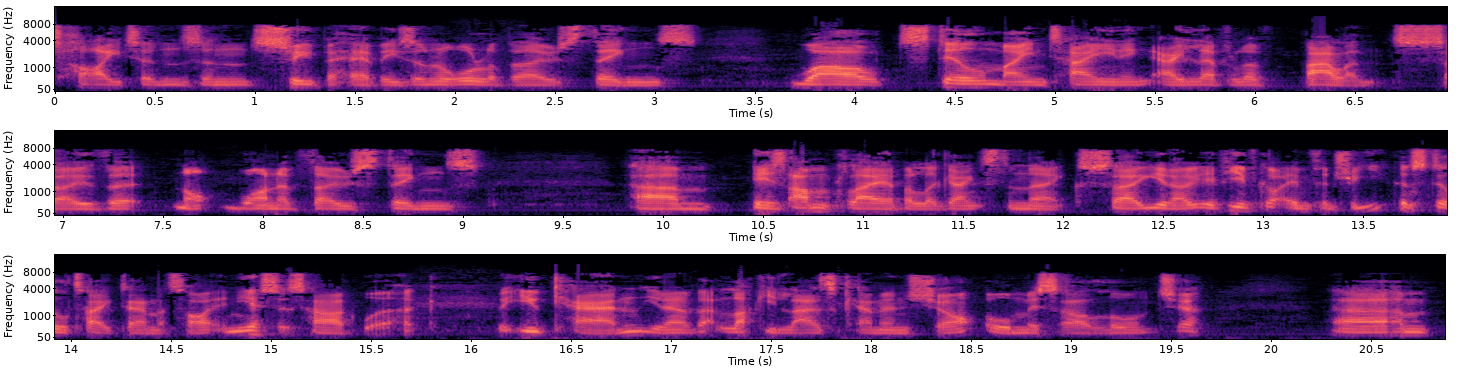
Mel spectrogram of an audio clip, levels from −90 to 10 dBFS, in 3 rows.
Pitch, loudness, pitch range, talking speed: 100 Hz, -19 LUFS, 95-105 Hz, 175 wpm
